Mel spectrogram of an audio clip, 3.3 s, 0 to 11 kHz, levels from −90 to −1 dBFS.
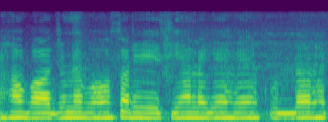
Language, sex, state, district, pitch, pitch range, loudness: Hindi, male, Chhattisgarh, Raipur, 140 Hz, 135-140 Hz, -14 LUFS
